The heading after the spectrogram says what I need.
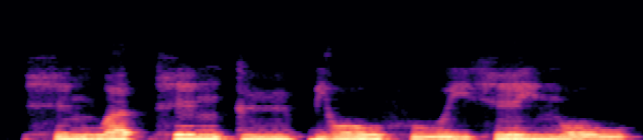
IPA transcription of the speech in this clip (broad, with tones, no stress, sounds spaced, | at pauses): h ɪ˨˧ ŋ w ɐ˨˥ t̚ h ɪ˥ ŋ k yː˨ p̚ j o˨˥ w h uː˨˩ j h e˧ j n̪ o˨ w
